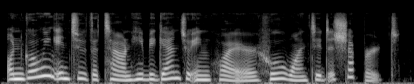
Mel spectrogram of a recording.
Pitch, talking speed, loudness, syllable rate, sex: 240 Hz, 190 wpm, -15 LUFS, 5.1 syllables/s, female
